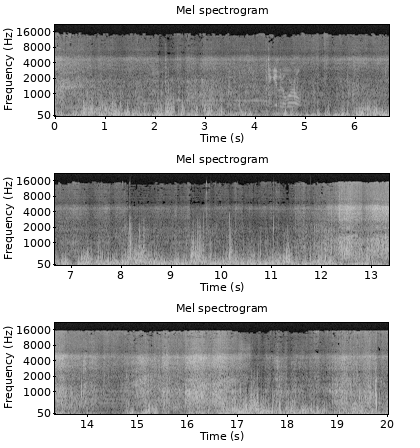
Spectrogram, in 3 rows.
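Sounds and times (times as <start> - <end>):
wind buffeting microphone: 0.0 - 20.0
ski edges scraping snow: 11.6 - 20.0.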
